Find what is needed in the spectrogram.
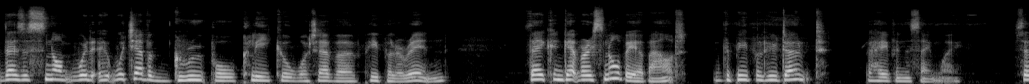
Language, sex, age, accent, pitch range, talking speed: English, female, 40-59, British, 155-200 Hz, 165 wpm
